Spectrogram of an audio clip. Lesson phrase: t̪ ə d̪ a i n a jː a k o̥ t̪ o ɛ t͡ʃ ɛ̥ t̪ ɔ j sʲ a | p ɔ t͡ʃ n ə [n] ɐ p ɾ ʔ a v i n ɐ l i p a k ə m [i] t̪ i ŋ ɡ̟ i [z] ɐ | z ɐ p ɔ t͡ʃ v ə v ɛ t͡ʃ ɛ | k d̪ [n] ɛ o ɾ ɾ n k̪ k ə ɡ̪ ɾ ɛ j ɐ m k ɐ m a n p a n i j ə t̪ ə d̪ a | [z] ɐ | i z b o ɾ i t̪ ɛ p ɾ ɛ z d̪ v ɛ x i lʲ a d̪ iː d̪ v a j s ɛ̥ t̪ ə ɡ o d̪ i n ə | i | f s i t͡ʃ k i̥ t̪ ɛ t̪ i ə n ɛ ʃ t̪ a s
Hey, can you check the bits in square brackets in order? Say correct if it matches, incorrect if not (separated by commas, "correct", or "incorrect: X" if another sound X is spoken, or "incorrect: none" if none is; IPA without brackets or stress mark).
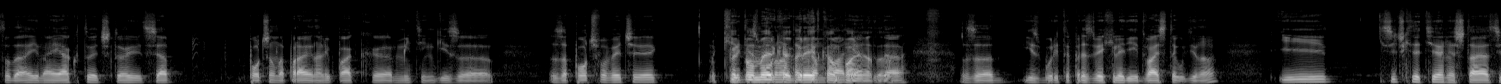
correct, correct, correct, incorrect: m, correct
